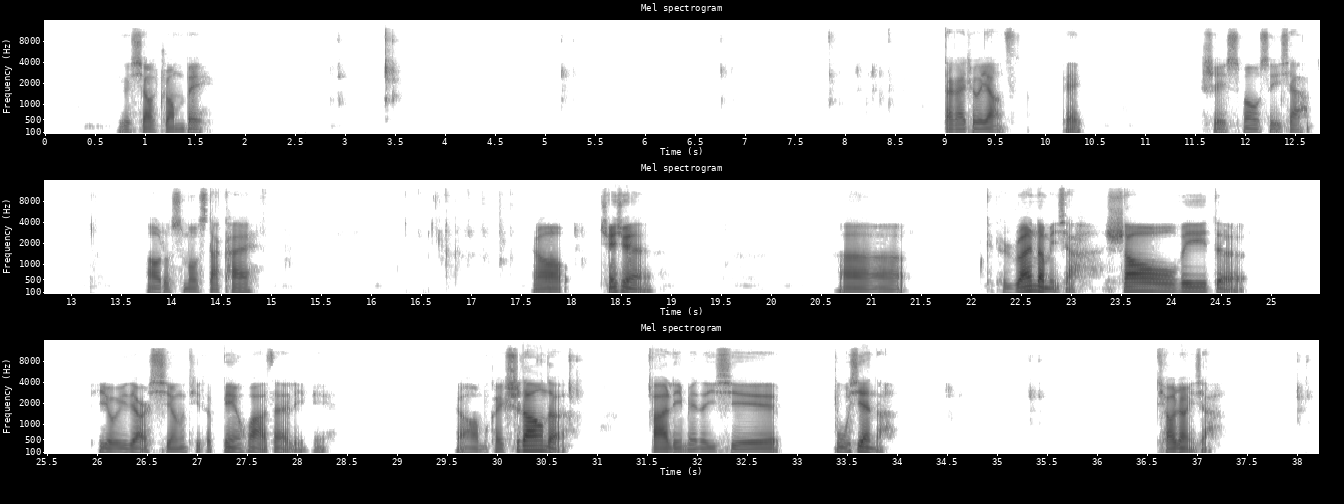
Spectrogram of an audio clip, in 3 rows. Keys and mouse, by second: 2.6 middle click, 3.5 i, 7.7 middle click, 7.9 Tab, 8.2 a, 8.3 a, 8.6-9.6 ctrl+middle drag, 9.6 click, 9.9-12.9 right drag, 13.8 click, 14.1 a, 14.3 a, 14.8 click, 15.1 shift+right click, 15.3-16.7 ctrl+middle drag, 16.7 shift+right click, 16.9-17.3 ctrl+shift+middle drag, 17.3 Tab, 18.1 a, 18.6-21.7 right drag, 22.5-24.9 middle drag, 24.9-27.9 shift+drag, 29.1-29.9 middle drag, 29.9 click, 30.8 o, 31.0-31.6 middle drag, 31.6 g, 32.4-33.0 middle drag, 33.0 click, 33.2-33.5 middle drag, 33.5 Tab, 33.9 click, 34.1-34.6 middle drag, 34.6 g, 35.4 r, 36.1 middle click, 36.7 click, 36.9-38.1 middle drag, 38.1 r.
